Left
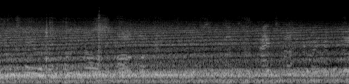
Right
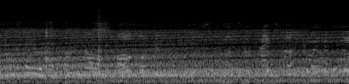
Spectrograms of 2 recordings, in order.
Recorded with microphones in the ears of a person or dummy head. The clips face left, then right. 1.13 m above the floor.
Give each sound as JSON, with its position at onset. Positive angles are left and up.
{"t": 0.0, "sound": "an aircraft", "side_deg": 40}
